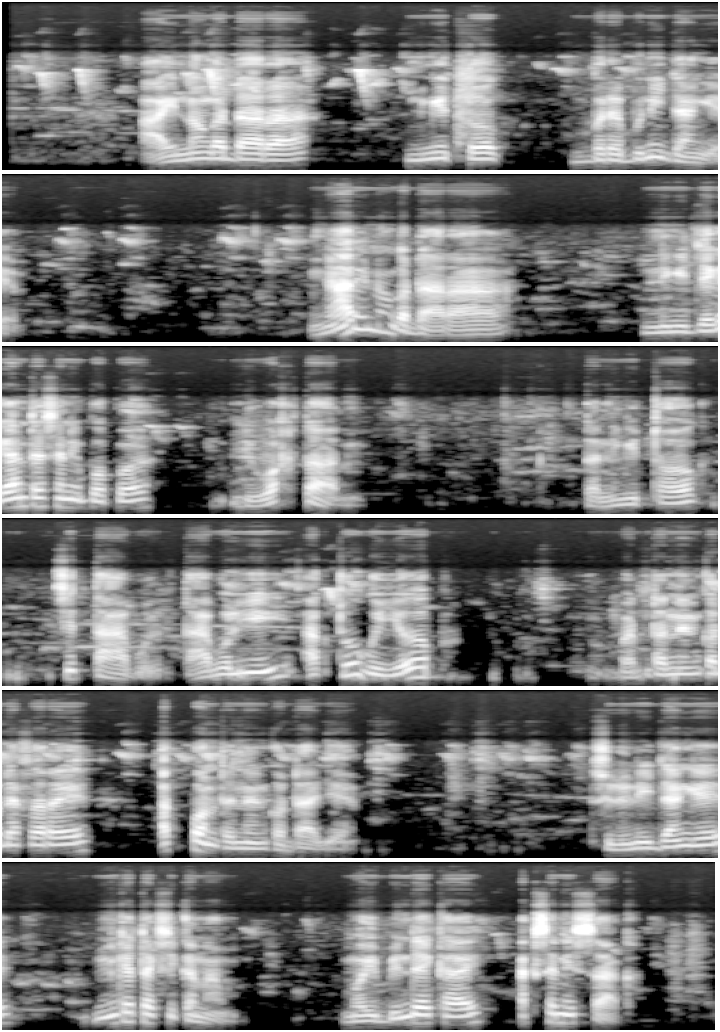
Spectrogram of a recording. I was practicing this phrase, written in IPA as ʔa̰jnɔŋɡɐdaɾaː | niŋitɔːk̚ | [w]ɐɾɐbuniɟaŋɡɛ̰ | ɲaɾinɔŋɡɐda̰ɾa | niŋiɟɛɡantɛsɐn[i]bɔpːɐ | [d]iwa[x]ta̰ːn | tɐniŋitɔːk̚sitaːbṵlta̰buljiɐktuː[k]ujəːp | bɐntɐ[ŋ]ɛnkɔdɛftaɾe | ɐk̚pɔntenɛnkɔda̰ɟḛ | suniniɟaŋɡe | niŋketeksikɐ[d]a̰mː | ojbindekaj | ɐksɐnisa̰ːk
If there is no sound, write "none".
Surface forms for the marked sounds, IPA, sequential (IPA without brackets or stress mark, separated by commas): b, i, d, x, ɡ, n, n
